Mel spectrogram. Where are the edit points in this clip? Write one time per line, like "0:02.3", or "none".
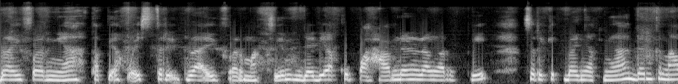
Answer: none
